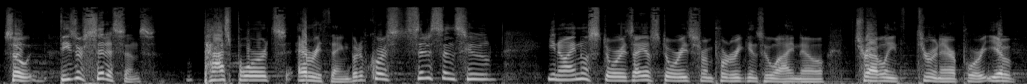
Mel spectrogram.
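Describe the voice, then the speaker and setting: A man's voice: high-pitched, lively intonation, normal speed, few pauses, smooth. Man, university professor, casual lecture, chatty, self-interrupting, echoey lecture hall. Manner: chatty, interrupts himself often. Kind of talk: casual classroom discussion. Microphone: wireless mic.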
